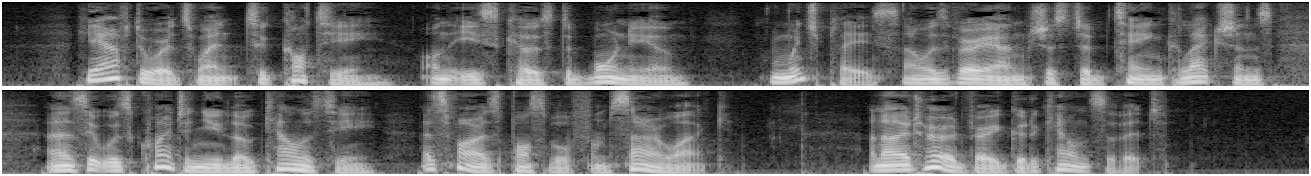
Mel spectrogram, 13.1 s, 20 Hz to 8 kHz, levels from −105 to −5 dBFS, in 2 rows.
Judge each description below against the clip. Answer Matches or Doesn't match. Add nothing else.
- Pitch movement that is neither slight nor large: Doesn't match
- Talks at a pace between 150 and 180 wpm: Doesn't match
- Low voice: Matches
